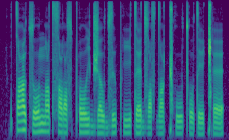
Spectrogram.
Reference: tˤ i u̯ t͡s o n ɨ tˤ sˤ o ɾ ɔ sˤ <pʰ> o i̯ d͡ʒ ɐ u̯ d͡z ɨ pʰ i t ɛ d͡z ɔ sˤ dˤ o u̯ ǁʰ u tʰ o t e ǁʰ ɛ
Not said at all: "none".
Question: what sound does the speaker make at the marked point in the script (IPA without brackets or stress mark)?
pʰ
